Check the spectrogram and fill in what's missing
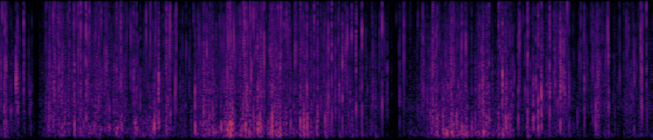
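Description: A full foil-plastic snack bag of Twiglets is squeezed and crinkled with the fingertips close to the mic. The result is dense, continuous crackling with many sharp rustles spread from low to high. A brief pause comes near the start and another just before the five-second mark.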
